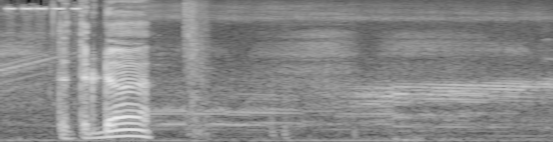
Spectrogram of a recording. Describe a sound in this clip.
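A heavy vault door slides open with a whoosh.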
